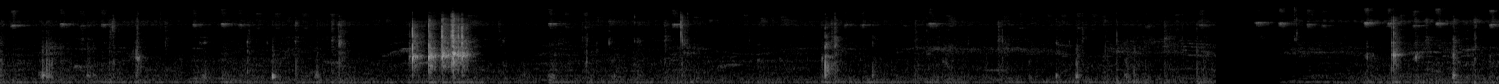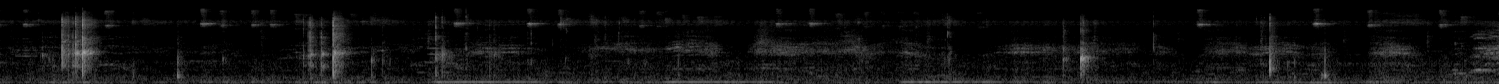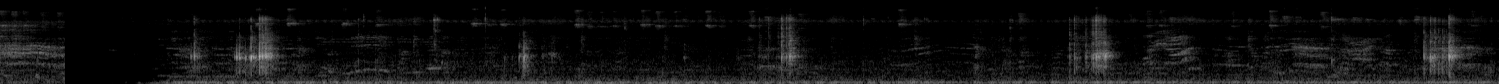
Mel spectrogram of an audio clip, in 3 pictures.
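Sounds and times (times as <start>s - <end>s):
crunchy food being chewed: 0.0s - 12.2s, 12.8s - 30.4s.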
